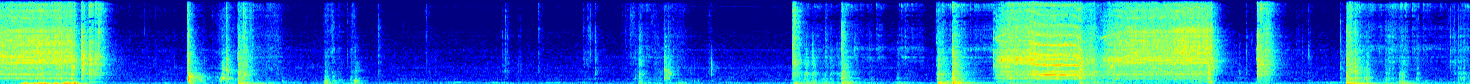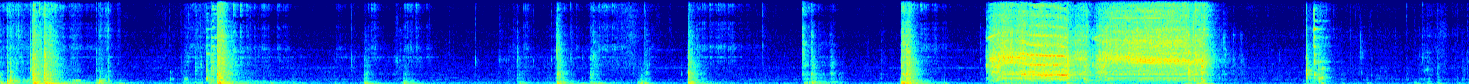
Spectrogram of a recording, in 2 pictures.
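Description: Cordless battery rivet gun running in short motor runs of about two seconds as it sets small blind rivets into thin sheet steel. One run ends about a second in, another comes around ten seconds in and a third near the end, with small clicks and knocks of handling in between.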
